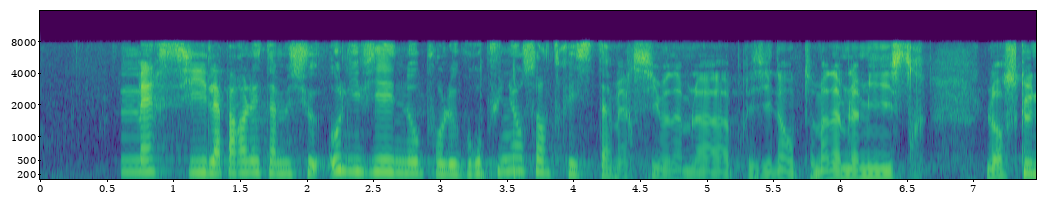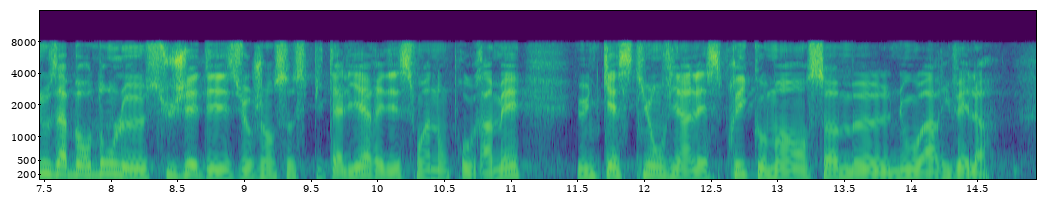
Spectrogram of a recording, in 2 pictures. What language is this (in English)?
French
